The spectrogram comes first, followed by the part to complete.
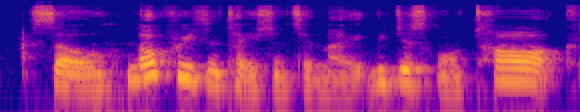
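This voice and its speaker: Her tone is animated, with very wide pitch swings. The woman's medium-pitched voice carries vocal fry. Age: 60s. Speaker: life coach and entrepreneur. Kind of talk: livestream talk to viewers. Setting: live stream on Facebook.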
